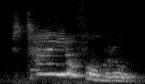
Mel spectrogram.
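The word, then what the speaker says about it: Styrofoam: 스타이로폼으로 막아놨어. 니네 스티로폼이라고 하죠? 영어 발음은 스타이로폼입니다.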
